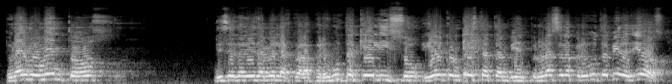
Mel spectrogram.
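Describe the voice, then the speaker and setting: Male teacher, fairly high voice, patient lecture style with questions to the class and chanted verses. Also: a little fast, darkish tone, slight background noise, rough recording. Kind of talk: religious study lecture with a live class.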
